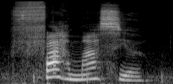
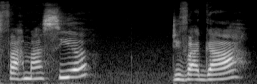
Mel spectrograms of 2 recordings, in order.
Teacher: Se você pronuncia esse conjuntinho rapidamente farmácia se você não diz farmacia devagar você tem um ditongo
